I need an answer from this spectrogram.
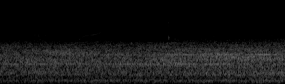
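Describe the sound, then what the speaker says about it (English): A DHL Airbus A300, first flown in 1994, comes in to land on Schiphol's Polderbaan runway 18R, heard as a faint, distant, steady jet roar with no break. "You're watching a DHL Airbus A300 that had its first flight in July 1994."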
